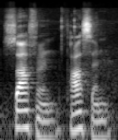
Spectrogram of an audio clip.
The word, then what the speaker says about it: fasten: Don't pronounce the T in these words.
